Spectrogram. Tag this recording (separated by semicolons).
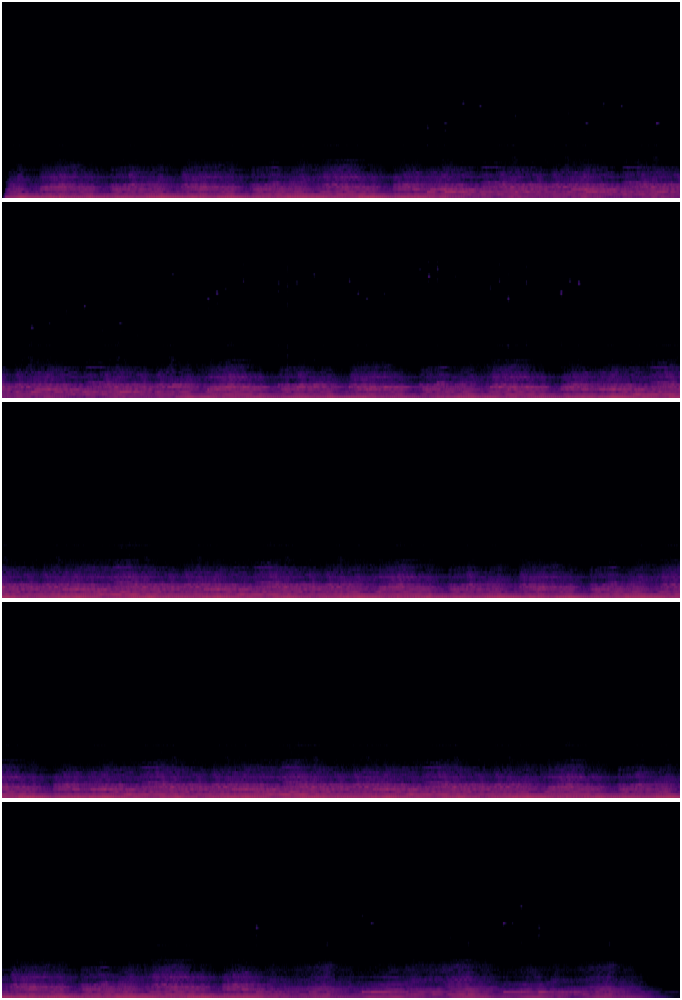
loop; ambient; relax; improvised; music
